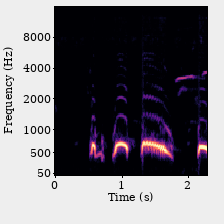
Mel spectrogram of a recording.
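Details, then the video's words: A dove's coo sequence: a quavering opening note, a short arched coo, a long coo falling in pitch, then another note starting at the end. "សម្លេងលលកទ្រោលបរ សម្លេងដេញណាស់😍The sound of a dove is very quiet, the sound is very chasing"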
